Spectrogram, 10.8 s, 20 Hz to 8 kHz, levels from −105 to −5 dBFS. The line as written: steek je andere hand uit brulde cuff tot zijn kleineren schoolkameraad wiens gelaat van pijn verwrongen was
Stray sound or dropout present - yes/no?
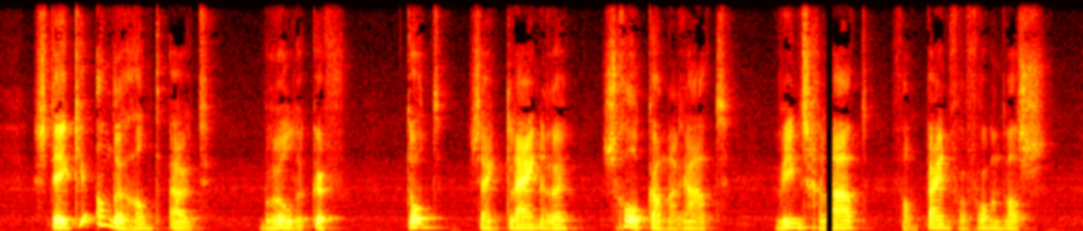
yes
